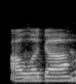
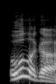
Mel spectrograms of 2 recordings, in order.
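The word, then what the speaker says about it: Oologah: an hour outside of Tulsa, Alaga. Oh, Oolaga. Oolaga. Did I say it right?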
